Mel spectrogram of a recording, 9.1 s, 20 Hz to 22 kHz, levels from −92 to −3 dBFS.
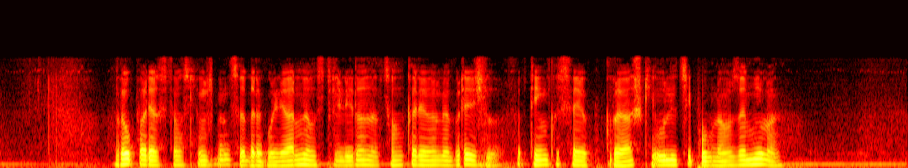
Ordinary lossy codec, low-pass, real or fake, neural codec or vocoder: none; 5.4 kHz; fake; codec, 44.1 kHz, 1.7 kbps, Pupu-Codec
